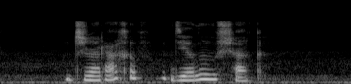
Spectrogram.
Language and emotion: Russian, neutral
